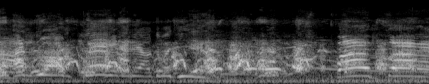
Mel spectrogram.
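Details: Pack of dogs chasing wild boar at Kayu Ampek, Tanjung Emas, Tanah Datar, yelping and baying in quick repeated bursts, several animals overlapping, with people talking and calling throughout.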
